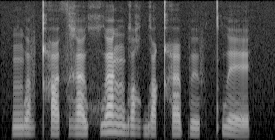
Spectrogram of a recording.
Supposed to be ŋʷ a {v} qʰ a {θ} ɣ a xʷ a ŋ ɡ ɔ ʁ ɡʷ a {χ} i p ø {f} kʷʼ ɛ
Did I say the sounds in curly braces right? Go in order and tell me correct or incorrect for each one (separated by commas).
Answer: correct, correct, incorrect, correct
